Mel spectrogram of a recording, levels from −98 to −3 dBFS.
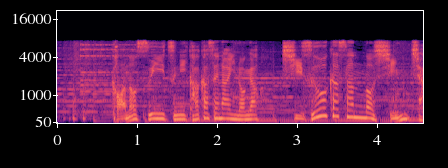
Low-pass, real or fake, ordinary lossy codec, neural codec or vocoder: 7.2 kHz; real; none; none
